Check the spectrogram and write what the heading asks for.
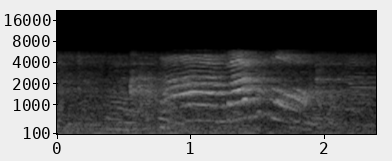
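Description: A child's high-pitched voice in a restaurant dining room, calling out for a little over a second about half a second in, over general room chatter.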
